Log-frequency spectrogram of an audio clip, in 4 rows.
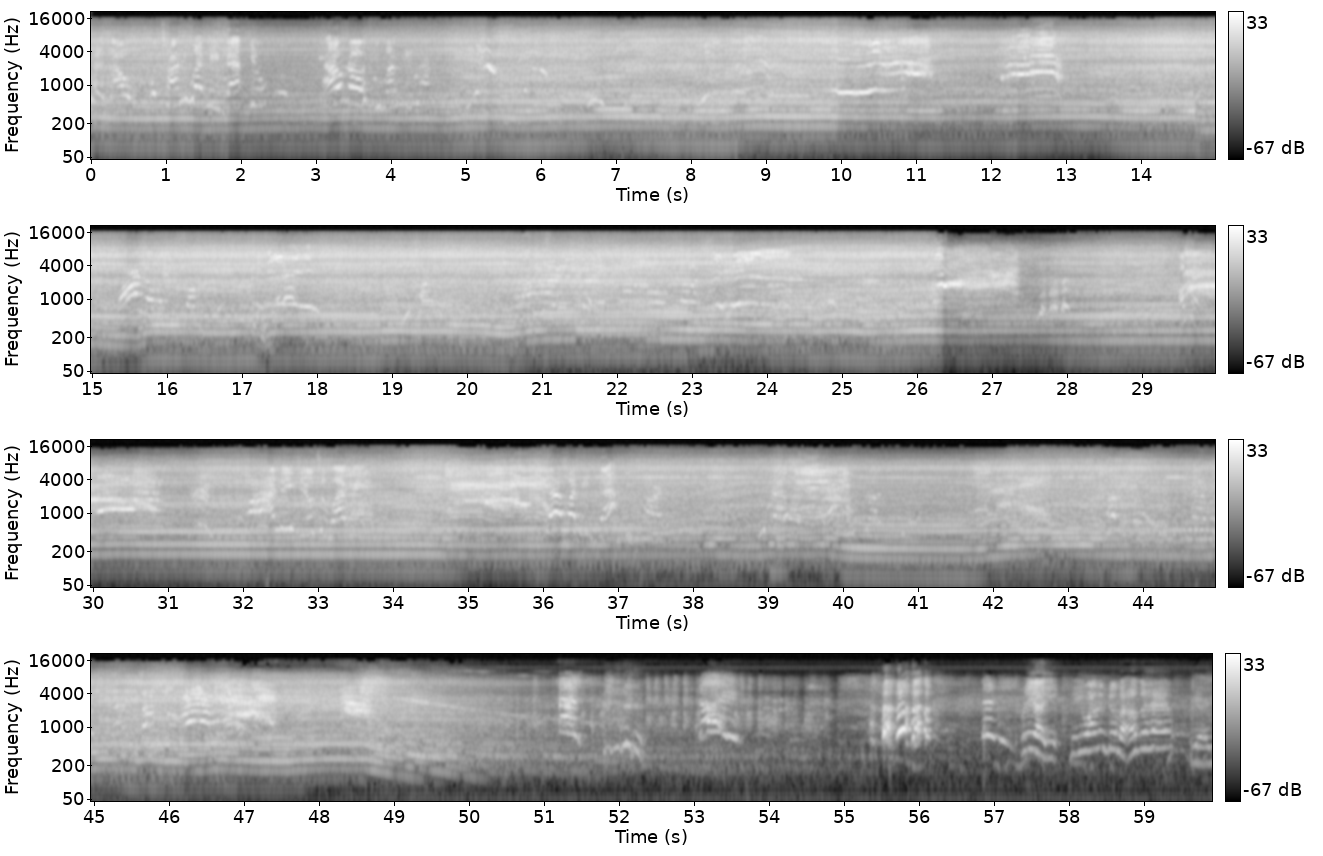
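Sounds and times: vacuum cleaner on carpet: 0:00.0 - 0:59.9
small child babbling and squealing: 0:05.0 - 0:06.8, 0:08.1 - 0:11.3, 0:12.1 - 0:13.1, 0:17.2 - 0:18.1, 0:22.2 - 0:25.0, 0:26.2 - 0:28.1, 0:29.5 - 0:33.7, 0:34.7 - 0:37.6, 0:38.9 - 0:40.6, 0:41.7 - 0:42.8, 0:44.7 - 0:47.5, 0:48.3 - 0:49.5, 0:51.2 - 0:52.0, 0:53.0 - 0:53.8.

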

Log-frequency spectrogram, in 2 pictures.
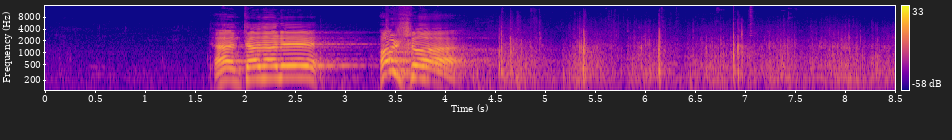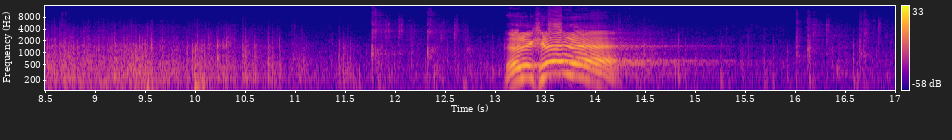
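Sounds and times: marching boots on asphalt: 0:04.3 - 0:13.0.

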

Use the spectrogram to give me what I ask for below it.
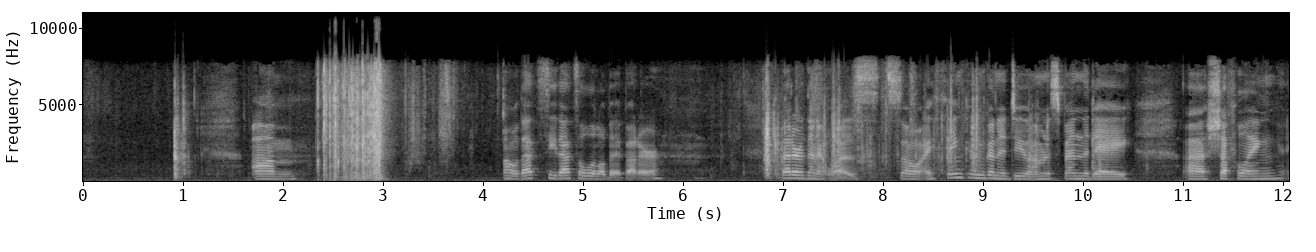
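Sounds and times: cards riffle-shuffled: 0:02.4 - 0:03.7.

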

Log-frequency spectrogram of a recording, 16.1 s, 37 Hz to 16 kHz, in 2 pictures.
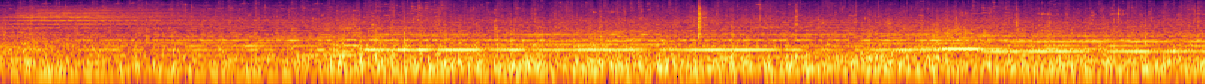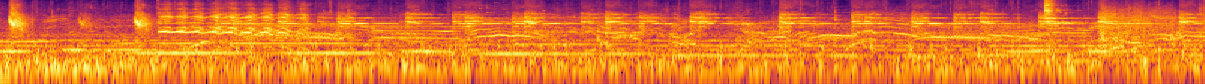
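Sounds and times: film score of held notes: 0:00.0 - 0:16.0
horses galloping: 0:00.0 - 0:16.0
horses whinnying: 0:08.0 - 0:16.0.

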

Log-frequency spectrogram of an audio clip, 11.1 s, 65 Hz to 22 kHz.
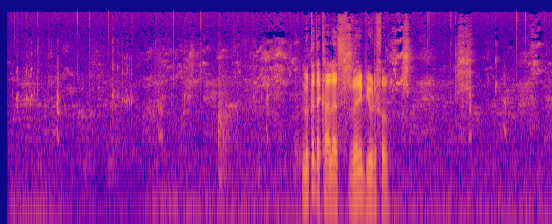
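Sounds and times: lorikeets chirping: 0:00.2 - 0:11.0.

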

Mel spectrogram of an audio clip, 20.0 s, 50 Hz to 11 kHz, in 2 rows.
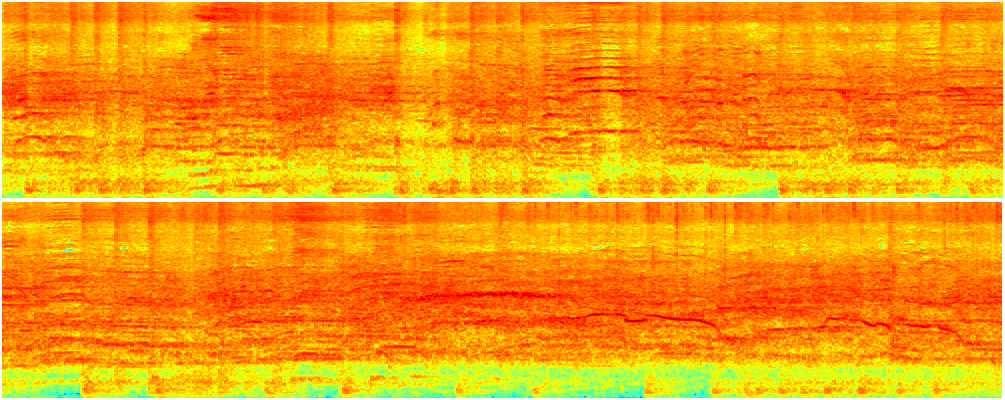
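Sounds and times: crowd cheering and shouting: 0:00.0 - 0:20.0.

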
